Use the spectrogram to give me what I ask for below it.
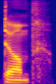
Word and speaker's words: dumb: There's a B at the end. In case you spell it D-U-M, that's just clarifying for the dumbest among us. – Don't forget the silent B. – There is a silent B in dumb.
